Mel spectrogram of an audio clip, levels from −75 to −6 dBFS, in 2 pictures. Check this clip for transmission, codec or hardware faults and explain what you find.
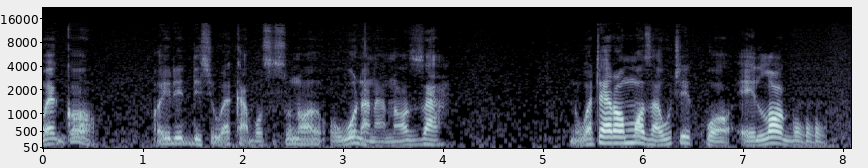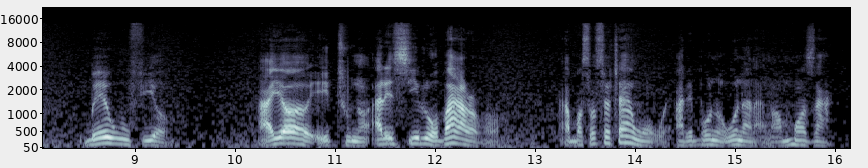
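The speech shows three kinds of fault: overdone noise removal across the whole clip, repeated frames in two places, and two loud pops.

The overdone noise removal runs throughout. A noise reducer set too aggressively pulls individual frequency bands down whenever they sit near its noise estimate, taking quiet parts of the voice with them. The background drops and breaks up into twinkling specks.

Repeated frames occur twice. From 0.30 to 0.35 s, a block of about 23.2 ms plays two extra times, adding 46.4 ms. From 7.62 to 7.80 s, a 92.9 ms block, which fits four frames, repeats twice more, adding 185.8 ms. The decoder received the same compressed data again, producing an audible stutter.

Loud pops sit at 3.21 to 3.24 s and 11.12 to 11.14 s. Each is a single sharp pop over the continuing speech. The first is roughly 15 dB above the signal and the second roughly 5 dB. 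The likely cause is a voltage transient from a plug, switch or static discharge, shaped by the following circuitry.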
